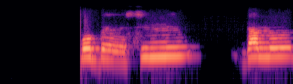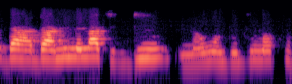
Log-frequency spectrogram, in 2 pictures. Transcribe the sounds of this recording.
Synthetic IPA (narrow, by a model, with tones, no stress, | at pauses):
bo˧bɛ˨ɾɛ˨si˦nĩ˦ | da˦nã˦da˦˧da˧˨nĩ˦le˦la˦ti˨dĩ˦˨nã˨wo˧d͡ʒo˨d͡ʒu˦mã˦ku˦˨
